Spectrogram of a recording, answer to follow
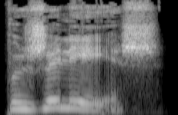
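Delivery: understated menacing warning; barked threat. A narrator's reading. Richard threatens Bert, mildly growling. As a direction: threaten in one firm word. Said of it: "рявкнул Ричард".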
